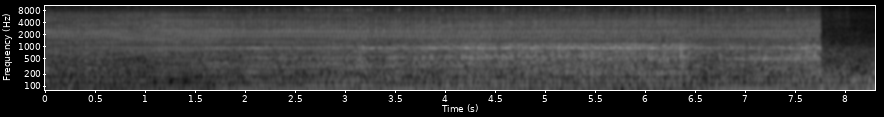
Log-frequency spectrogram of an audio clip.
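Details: Saw cutting a pipe under an LLY Duramax truck during a catalytic converter delete (LB7 mid pipe install): steady raspy stroke, about 220 per minute, never bogging under load; the blade skates rather than bites, owner suspects it is dull or missing teeth.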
